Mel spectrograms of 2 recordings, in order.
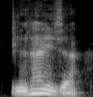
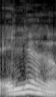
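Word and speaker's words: Elijah: 일라이자, the prophet이라고 선지자 엘리야라고 합니다. 자, 엘리야가 옳은 발음이죠.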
